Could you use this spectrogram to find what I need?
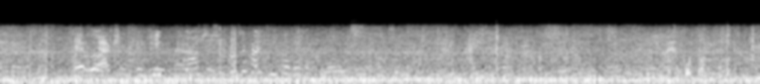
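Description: Men and women chatter in low voices nearby.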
